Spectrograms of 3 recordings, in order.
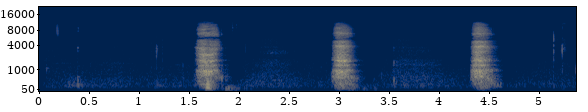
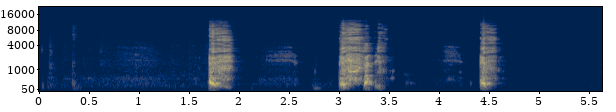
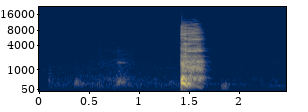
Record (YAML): exhalation_length: 5.4 s
exhalation_amplitude: 8953
exhalation_signal_mean_std_ratio: 0.25
three_cough_length: 5.6 s
three_cough_amplitude: 28533
three_cough_signal_mean_std_ratio: 0.26
cough_length: 2.5 s
cough_amplitude: 31785
cough_signal_mean_std_ratio: 0.18
survey_phase: beta (2021-08-13 to 2022-03-07)
age: 18-44
gender: Male
wearing_mask: 'No'
symptom_cough_any: true
smoker_status: Never smoked
respiratory_condition_asthma: false
respiratory_condition_other: false
recruitment_source: REACT
submission_delay: 3 days
covid_test_result: Negative
covid_test_method: RT-qPCR
influenza_a_test_result: Unknown/Void
influenza_b_test_result: Unknown/Void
